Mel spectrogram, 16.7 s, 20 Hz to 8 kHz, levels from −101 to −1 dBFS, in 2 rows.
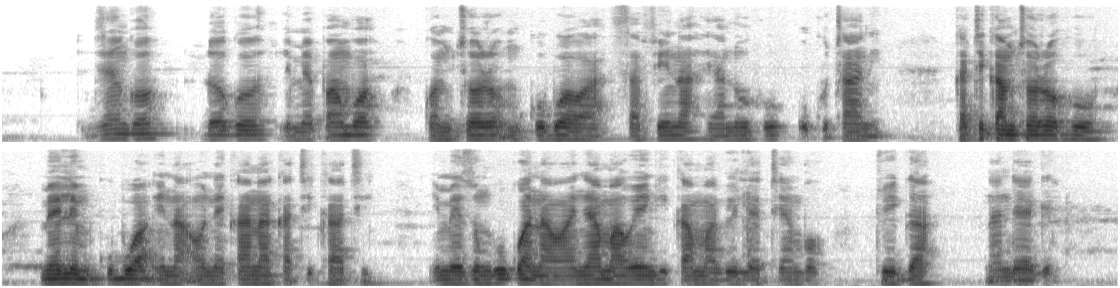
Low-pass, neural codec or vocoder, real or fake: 7.2 kHz; none; real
